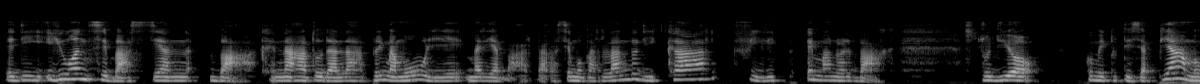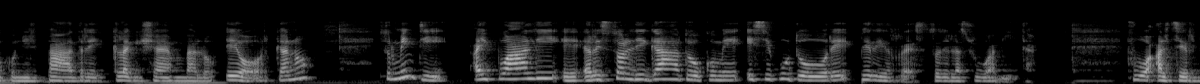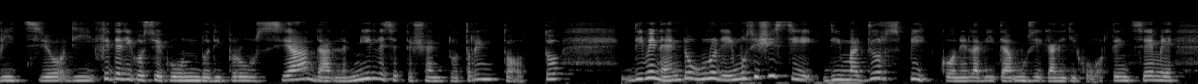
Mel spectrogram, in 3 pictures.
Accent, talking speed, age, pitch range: native, 105 wpm, 50-69, 175-240 Hz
